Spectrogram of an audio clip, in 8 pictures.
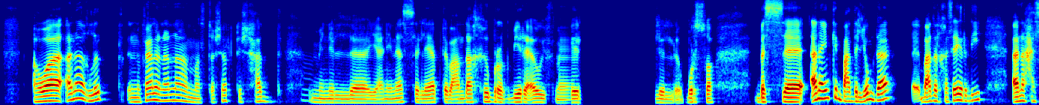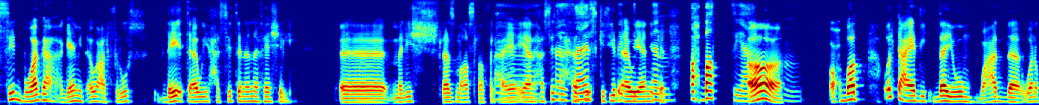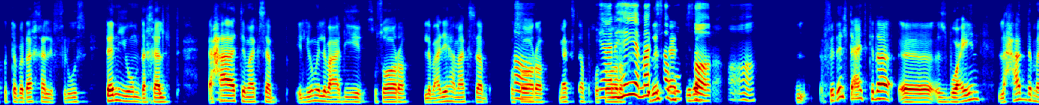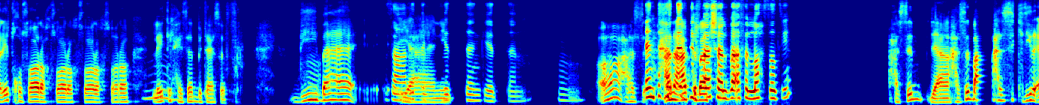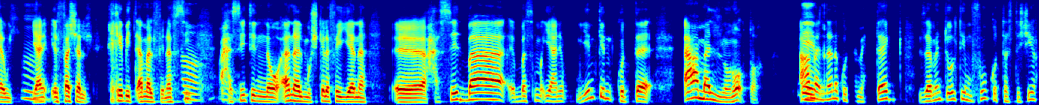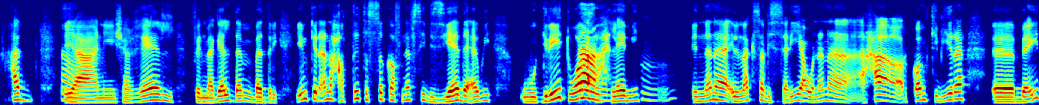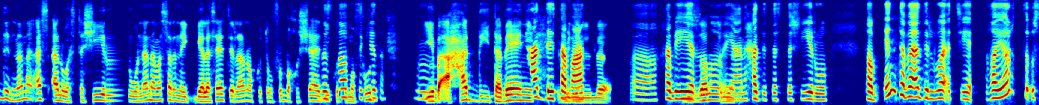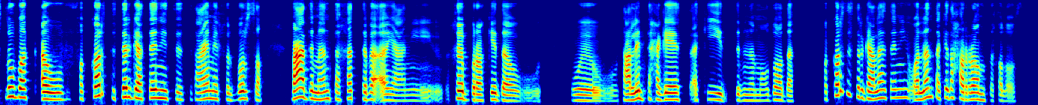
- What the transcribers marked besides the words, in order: tapping; other noise; unintelligible speech
- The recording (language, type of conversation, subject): Arabic, podcast, إزاي بتتعامل مع خيبة الأمل لما تفشل وتبدأ تتعلم من جديد؟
